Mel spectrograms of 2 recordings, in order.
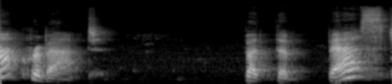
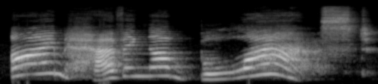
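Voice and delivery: excited; 9 semitones higher, 5 dB louder, slower than usual. Pretend. Max voiced, joyful line.

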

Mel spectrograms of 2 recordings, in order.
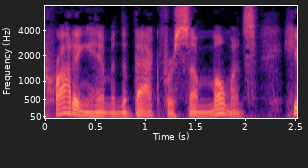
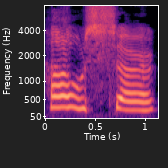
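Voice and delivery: high-pitched theatrical wail; tearful cry; 4 dB louder than usual. A narrator's reading. Toad as washerwoman to engine driver, tearful wail. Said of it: "crying afresh".

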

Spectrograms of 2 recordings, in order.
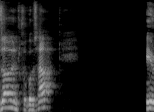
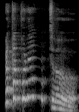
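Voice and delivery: high, slow cry of recognition; surprised recognition; 14 semitones higher, slower than usual. Real, not acted. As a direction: lights up at a familiar name. Recognises her old neighbourhood. (s'exclame, surprise de reconnaître son quartier)

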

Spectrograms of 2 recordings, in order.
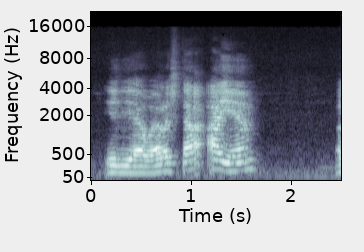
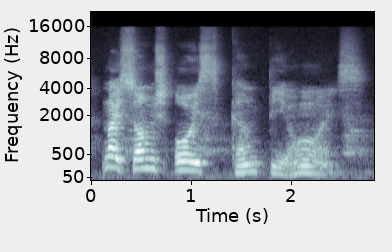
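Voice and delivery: slow, deliberate; much slower than usual. Shown as a demonstration. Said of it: "a gente não fala nós estamos".

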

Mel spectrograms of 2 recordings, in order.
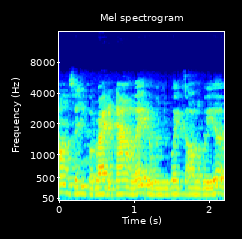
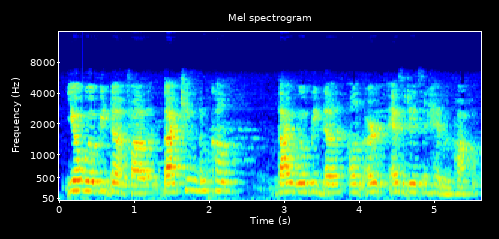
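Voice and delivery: prayer; 2 semitones higher than usual. Real, not acted. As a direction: pray it from the heart.

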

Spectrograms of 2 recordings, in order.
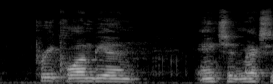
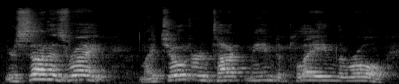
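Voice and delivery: put-on German accent; 6 semitones higher, 4 dB louder than usual. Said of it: "in his German accent".

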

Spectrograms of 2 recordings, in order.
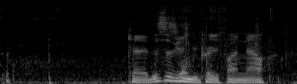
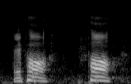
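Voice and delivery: louder calling a name; 5 semitones higher, 10 dB louder, slower than usual. Real, not acted. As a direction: call across the room. Calling out to Paul.

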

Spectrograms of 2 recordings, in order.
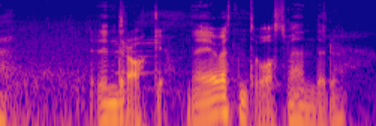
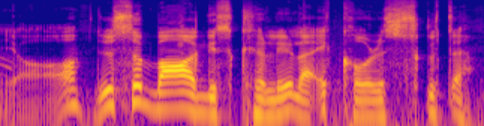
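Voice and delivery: doting praise; 4 semitones higher, 8 dB louder, slower than usual. Acted. Gamer praises squirrel character.

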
